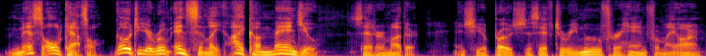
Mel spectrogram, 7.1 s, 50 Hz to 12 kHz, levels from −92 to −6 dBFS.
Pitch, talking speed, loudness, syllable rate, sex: 110 Hz, 210 wpm, -20 LUFS, 5.8 syllables/s, male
